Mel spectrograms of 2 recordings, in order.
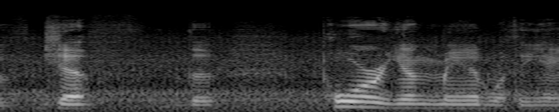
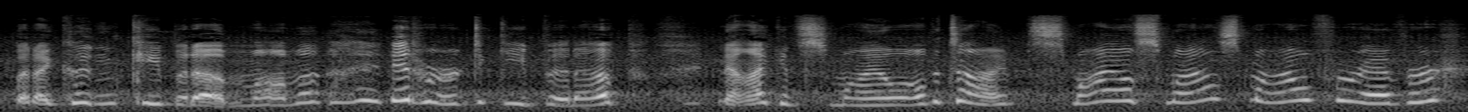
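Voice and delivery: put-on high, loud, eerie childish voice; unhinged sweet voice; 14 semitones higher, 5 dB louder than usual. A narrator's reading. A son showing his mother his cut smile, high and unhinged. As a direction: sing the smiles like a lullaby gone wrong.

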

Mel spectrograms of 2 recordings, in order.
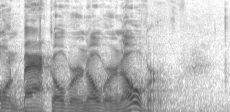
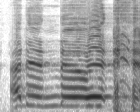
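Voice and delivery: put-on little child; 12 dB louder than usual. Child admits disobeying to dad.

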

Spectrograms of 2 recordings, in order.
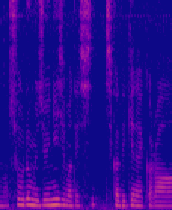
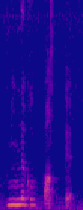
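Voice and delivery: ordinary talk, nothing marked

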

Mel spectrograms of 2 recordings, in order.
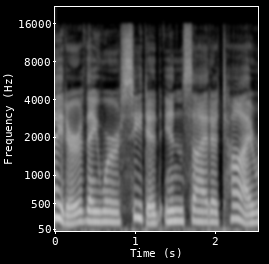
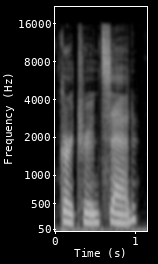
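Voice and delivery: ordinary delivery

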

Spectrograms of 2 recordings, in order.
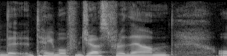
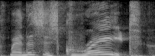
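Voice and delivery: much higher, gushing mock wonder; floored amazement; 10 semitones higher than usual. Tourist riding the New York subway, floored and gushing. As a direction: act out wide-eyed tourist delight. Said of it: "I was just floored".

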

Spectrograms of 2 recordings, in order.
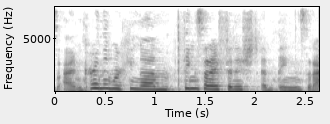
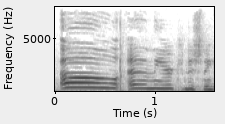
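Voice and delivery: sudden surprise; 6 semitones higher, 4 dB louder than usual. Real, not acted. Notices air conditioning turned on.

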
